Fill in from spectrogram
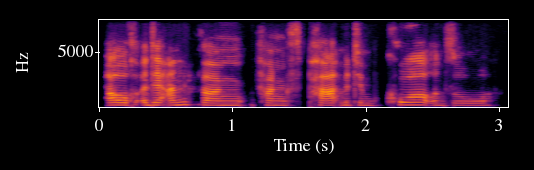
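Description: A young woman with a medium-pitched voice co-hosts a podcast. She talks in a casual, fan-to-fan way and drops the odd English word into her German. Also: flat delivery, measured pace, dry recording, clean studio sound. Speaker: podcast co-host.

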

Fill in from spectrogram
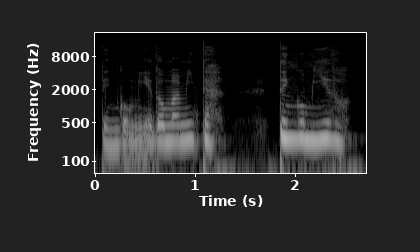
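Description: A woman voicing a small, timid and tender boy who speaks softly and pleadingly in a storybook reading. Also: fairly high pitch, little pitch movement, a little slow, gravelly.

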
